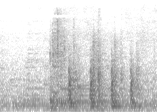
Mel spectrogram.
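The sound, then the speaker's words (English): A room door thuds shut, followed at once by four quick, evenly spaced knocks on it, fairly loud, with no voices. “have you forgotten that this room has a door?”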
